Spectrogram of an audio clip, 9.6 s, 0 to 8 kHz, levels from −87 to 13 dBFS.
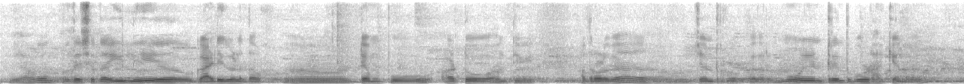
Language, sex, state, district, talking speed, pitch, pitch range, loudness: Kannada, male, Karnataka, Bijapur, 105 wpm, 145 Hz, 135-155 Hz, -26 LUFS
